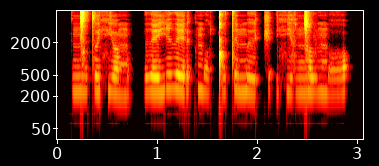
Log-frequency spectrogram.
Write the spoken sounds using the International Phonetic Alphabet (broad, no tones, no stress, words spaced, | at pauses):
ŋ͡ǀɛ̤tofʲɔm | ðe jiðe ɾɛkmɔ̤ ǃɛ̤temɨt͡ʃ | fʲavŋ͡ǀov mɔ̤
